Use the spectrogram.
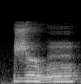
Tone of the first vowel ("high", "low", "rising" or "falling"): falling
